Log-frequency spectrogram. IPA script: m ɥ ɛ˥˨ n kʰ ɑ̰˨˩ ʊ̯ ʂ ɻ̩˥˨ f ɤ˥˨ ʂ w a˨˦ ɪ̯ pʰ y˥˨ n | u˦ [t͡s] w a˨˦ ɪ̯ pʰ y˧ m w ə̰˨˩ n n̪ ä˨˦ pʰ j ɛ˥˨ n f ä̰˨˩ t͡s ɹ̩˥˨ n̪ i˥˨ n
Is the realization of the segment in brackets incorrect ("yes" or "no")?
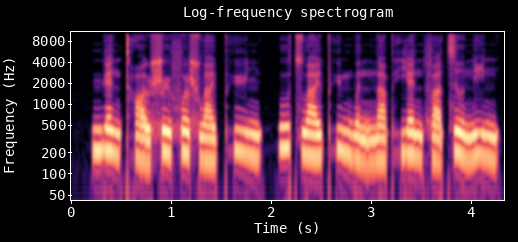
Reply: no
